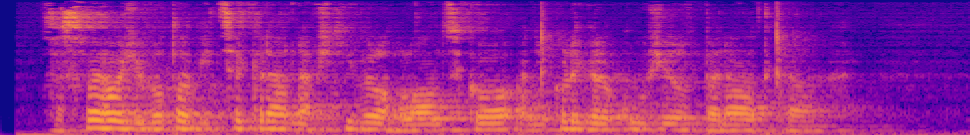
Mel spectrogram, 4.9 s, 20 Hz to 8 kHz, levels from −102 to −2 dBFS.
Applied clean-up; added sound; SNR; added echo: neural separator model SepFormer DNS4.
